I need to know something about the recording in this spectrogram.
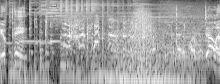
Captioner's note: person laughing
